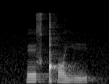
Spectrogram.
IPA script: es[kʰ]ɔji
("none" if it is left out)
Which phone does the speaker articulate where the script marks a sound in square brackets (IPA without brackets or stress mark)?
ǃʰ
